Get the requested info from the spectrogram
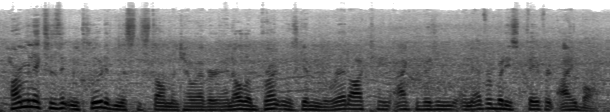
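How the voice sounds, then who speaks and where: Over quiet background music, a man talks at a very fast pace. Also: medium pitch for a man, ordinary pitch variation, hardly any pauses. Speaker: game reviewer. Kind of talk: video game review narration.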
